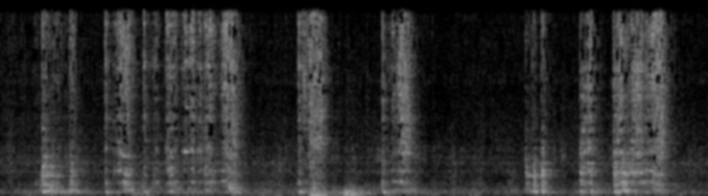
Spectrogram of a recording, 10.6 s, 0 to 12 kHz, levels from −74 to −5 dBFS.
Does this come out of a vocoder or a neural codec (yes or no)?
no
